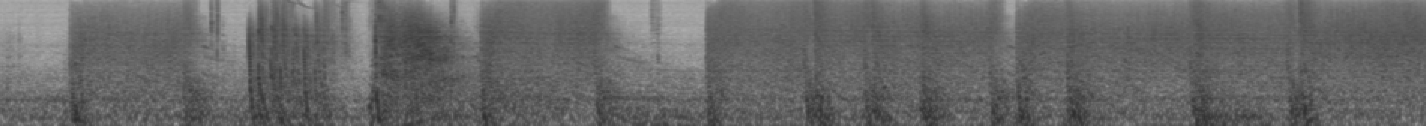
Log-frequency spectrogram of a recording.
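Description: Explosions in No Man's Sky burst repeatedly over a constant roaring rumble, the deep booms rolling and crackling like thunder, loud and close with no talk.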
